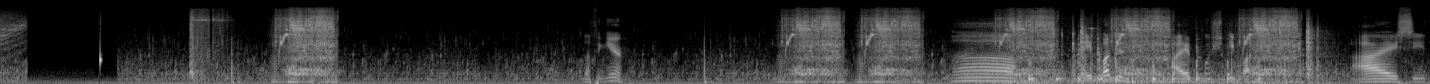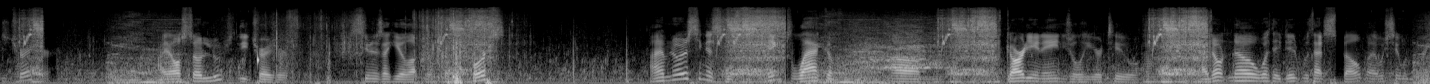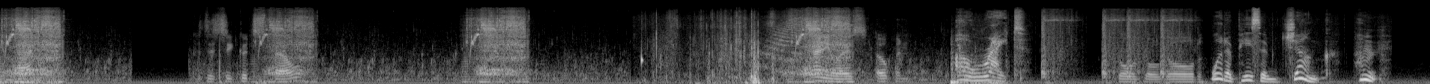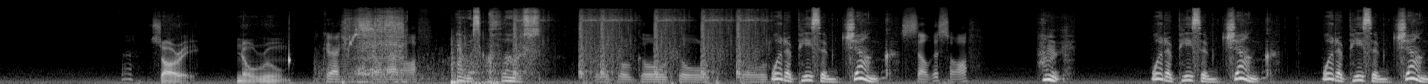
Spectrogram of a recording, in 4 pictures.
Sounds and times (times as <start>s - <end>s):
Speech: 5.8s - 6.3s, 10.8s - 12.6s, 15.4s - 17.2s, 20.8s - 23.6s, 26.4s - 29.0s, 39.8s - 42.5s, 44.2s - 48.3s, 48.9s - 52.7s, 54.4s - 57.1s.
